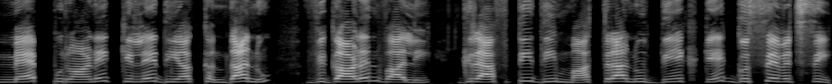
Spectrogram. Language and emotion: Punjabi, angry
